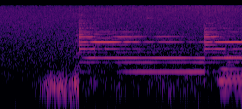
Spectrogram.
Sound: bell chiming; soft music

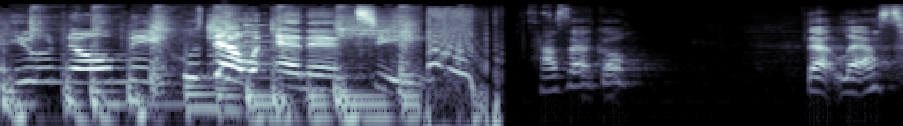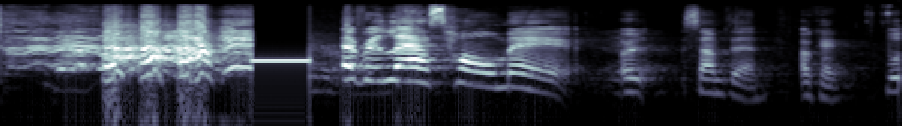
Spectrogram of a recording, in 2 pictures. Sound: laughter

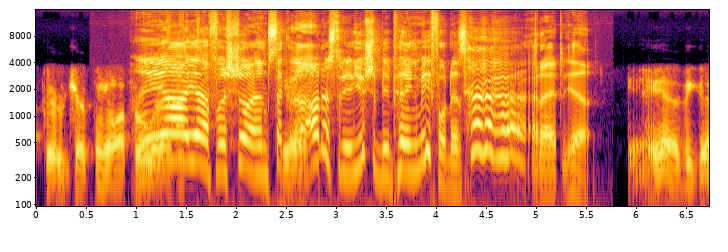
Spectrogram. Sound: laughs

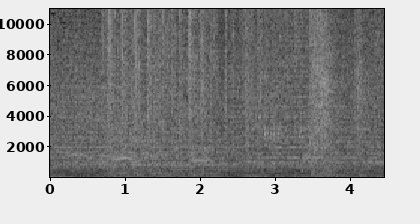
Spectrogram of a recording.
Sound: yelling and shooting

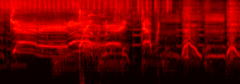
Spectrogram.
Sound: panting

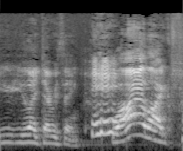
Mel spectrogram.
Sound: assistant laughs

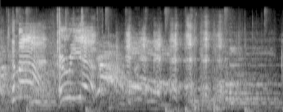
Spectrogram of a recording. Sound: laughing

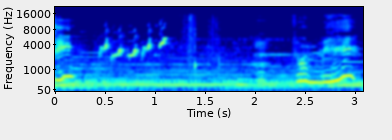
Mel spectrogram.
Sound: chirps; gasps

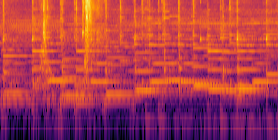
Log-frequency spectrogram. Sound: snapping

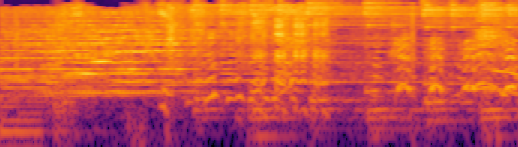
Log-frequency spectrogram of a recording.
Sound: Roxanne and Rowie laughing

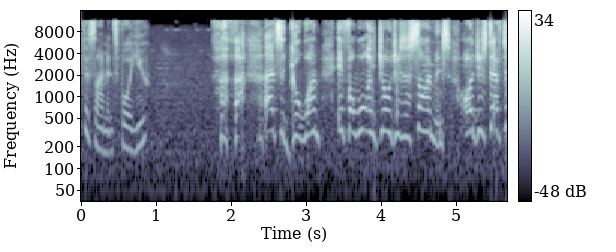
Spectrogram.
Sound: laughs

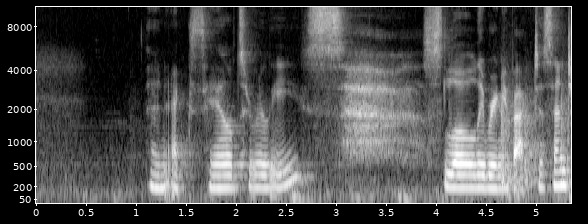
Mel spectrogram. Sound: exhaling strongly

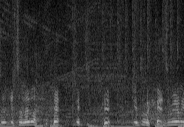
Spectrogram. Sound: laughing

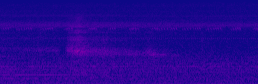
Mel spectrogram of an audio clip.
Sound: Sam sighs

